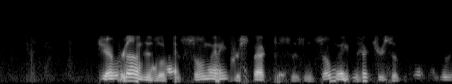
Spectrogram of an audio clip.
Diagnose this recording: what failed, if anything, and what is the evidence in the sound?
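Codec stage: Codec 2 vocoder at a rate consistent with 2.4 kbit/s throughout, robotic and buzzy speech rebuilt from sine waves; spectrogram shows smeared, comb-like harmonics without fine waveform detail.

Call processing: speech suppressed in double talk, likely echo canceller, from 1.42 to 2.85 s and 3.28 to 4.46 s; waveform shows broken dips roughly 30 to 35 dB deep.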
